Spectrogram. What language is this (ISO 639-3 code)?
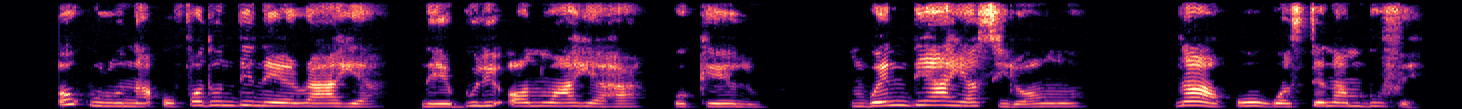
ibo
